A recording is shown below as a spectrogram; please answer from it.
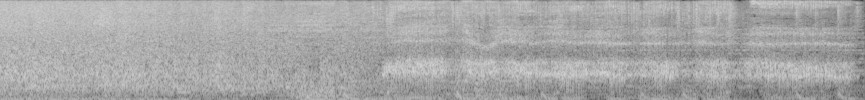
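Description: A produced sound effect: a loud, even rushing noise over a low rumble, like a storm, starting abruptly. About halfway through, a higher droning whoosh joins it.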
